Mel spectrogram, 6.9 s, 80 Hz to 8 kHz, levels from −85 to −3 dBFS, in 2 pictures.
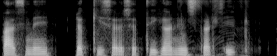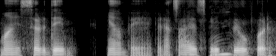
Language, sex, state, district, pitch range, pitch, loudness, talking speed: Hindi, male, Punjab, Kapurthala, 95-105 Hz, 100 Hz, -26 LUFS, 140 wpm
